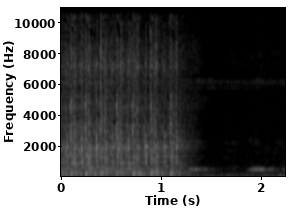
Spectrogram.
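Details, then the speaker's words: Home sewing machine that was stiff, noisy and breaking thread, after cleaning, oiling and thread-tension adjustment: light, quick, even needle-and-feed clatter for about a second. Runs freely with even stitching. "ये देखो सिलाई एकदम आप देख सकते हैं बराबर, कोई भी दिक्कत नहीं है।"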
